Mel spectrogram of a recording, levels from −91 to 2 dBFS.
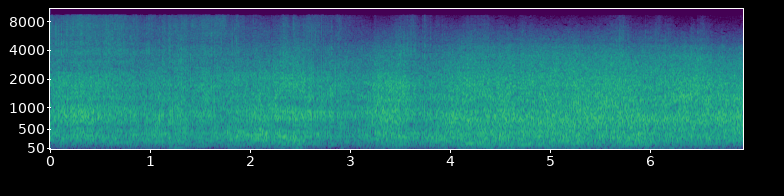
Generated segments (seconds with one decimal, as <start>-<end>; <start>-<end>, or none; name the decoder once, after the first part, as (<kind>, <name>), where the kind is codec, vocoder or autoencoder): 1.1-1.7 (codec, SNAC); 2.1-3.2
